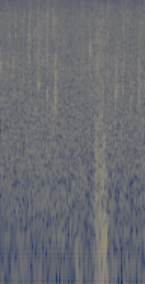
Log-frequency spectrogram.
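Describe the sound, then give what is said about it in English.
Steady rain patters on a hard surface, a dense even hiss of drops with one brief heavier splash partway through, with no voices. “This place was pretty gross even before the rain.”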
